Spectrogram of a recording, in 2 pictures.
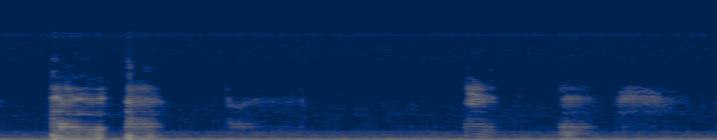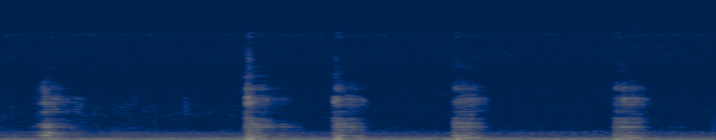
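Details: Repeated short, harsh coughs over steady outdoor wind or engine noise, a coughing fit on a rooftop during a severe asthma flare-up at work.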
